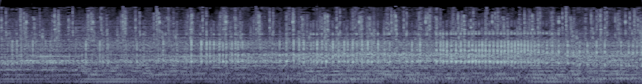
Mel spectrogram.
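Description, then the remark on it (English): A steady car engine hums at an even pitch while driving late at night down a dark country road in the south of England, with a constant low drone and road rumble that never rises or fades. No one speaks. “Frank was driving down a dark country road in the south of England.”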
